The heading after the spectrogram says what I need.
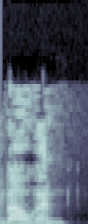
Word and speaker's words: Vaughan: Yes, la gente dice my last name. Always. They say, ¿cómo se pronuncia su apellido? I say Vaughan. No, pero en España no, fuera. De Vaughan. ¿Cómo? Vaughan. Vaughan, o sea, alemán. No. Vaughan is Welsh.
